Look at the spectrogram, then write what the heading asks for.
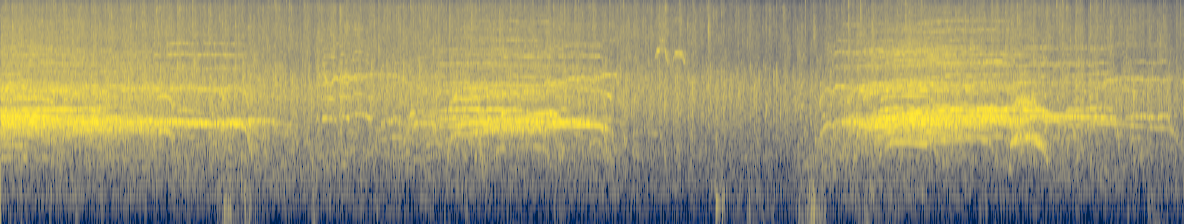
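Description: Live audience at a Montreal comedy show applauding and cheering for the hosts, dense sustained clapping with whoops rising and falling in waves, swelling twice over about twenty seconds.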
